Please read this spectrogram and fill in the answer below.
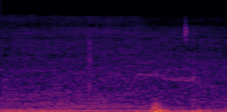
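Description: A car engine running nearby, a steady low rumble, with a single thump about one and a half seconds in.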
